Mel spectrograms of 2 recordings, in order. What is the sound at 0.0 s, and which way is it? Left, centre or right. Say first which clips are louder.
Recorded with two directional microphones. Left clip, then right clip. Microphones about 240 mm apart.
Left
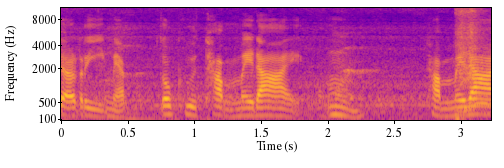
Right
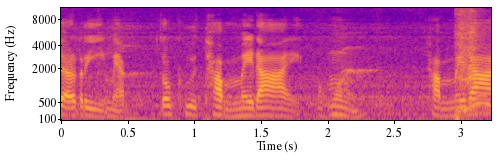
Speech: left 1 dB; centre.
